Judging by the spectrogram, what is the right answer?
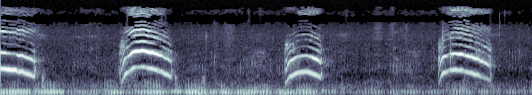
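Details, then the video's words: Domestic cat Mimi giving meows meant to attract cats: four arched, drawn-out meows spaced about two seconds apart over a continuous low purring rumble, with a woman speaking French to her. "Attract your cat - Meows to call cats"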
